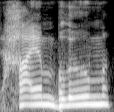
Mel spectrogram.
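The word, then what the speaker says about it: Chaim Bloom: I but that yes I believe it's a in there like Larry a i m exactly exactly like it's Hanukah right and if he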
